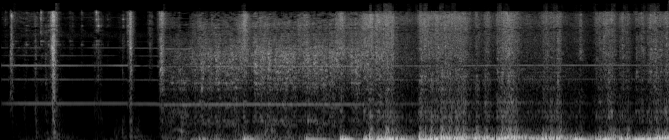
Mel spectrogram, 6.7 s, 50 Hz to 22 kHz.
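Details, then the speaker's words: Worn Chevrolet 305 V8 in an S10, carb refitted, cold start after sitting overnight: catches then idles with uneven loping beat and light tapping; rocker tapping and a dead cylinder suspected. "I already got a rocker tapping pretty bad and it's like his little dog got dead cylinder"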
